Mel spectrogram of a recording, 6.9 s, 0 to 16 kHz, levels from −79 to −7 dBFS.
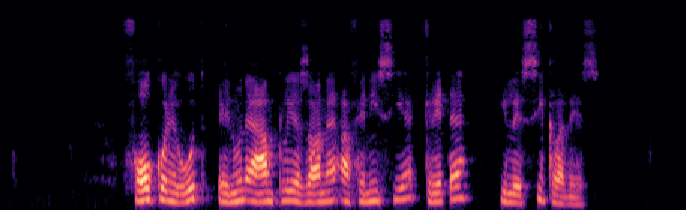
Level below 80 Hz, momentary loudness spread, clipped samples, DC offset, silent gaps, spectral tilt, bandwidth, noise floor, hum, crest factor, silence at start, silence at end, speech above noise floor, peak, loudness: -70 dBFS; 13 LU; under 0.1%; under 0.1%; none; -7.5 dB/octave; 11.5 kHz; -75 dBFS; none; 22 dB; 1.25 s; 0.9 s; 52 dB; -4 dBFS; -24 LUFS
